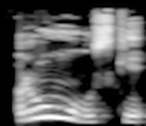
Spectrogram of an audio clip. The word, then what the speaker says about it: русский: Русский. À votre avis, où est l'accent tonique? L'accent tonique est sur le U. Русский.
